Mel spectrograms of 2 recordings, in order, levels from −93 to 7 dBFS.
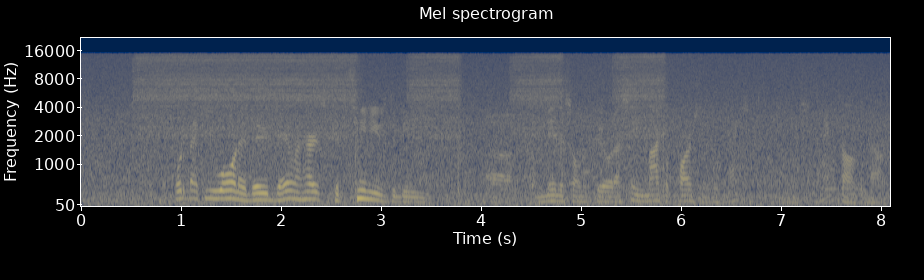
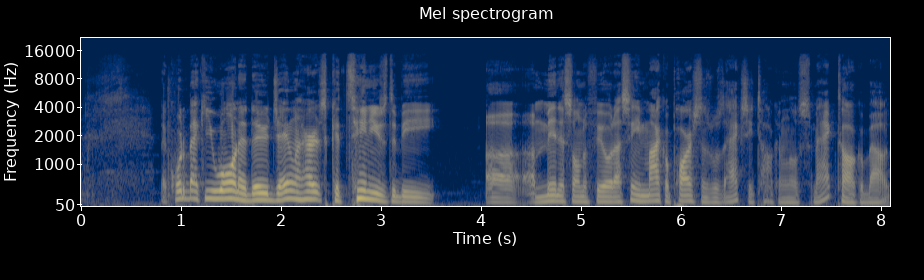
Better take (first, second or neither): second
